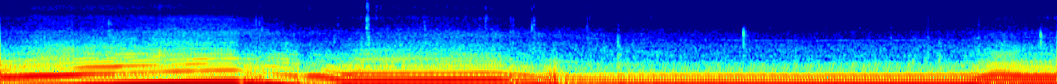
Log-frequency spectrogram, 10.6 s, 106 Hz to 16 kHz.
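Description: Nissan D21 mini truck's engine revving from inside the cab as it accelerates: the pitch climbs, drops sharply twice between two and three seconds in as it shifts, falls away again around five seconds, runs steady, then climbs once more near the end.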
